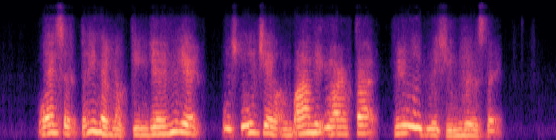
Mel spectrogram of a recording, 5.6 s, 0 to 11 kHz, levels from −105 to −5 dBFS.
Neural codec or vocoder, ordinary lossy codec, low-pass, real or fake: codec, 16 kHz, 0.5 kbps, FreqCodec, smaller model; Opus, 16 kbps; 7.2 kHz; fake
